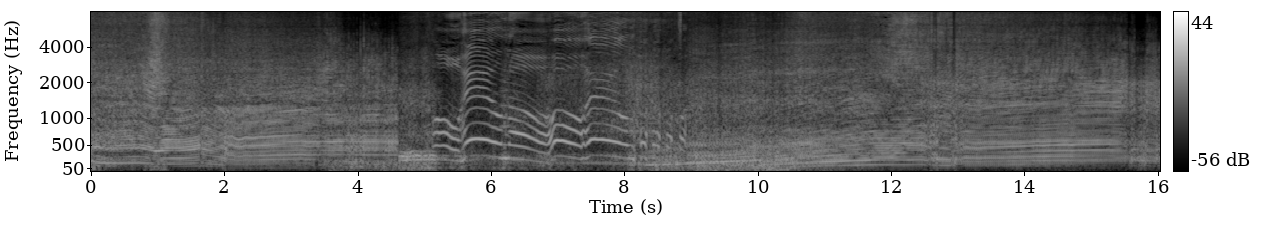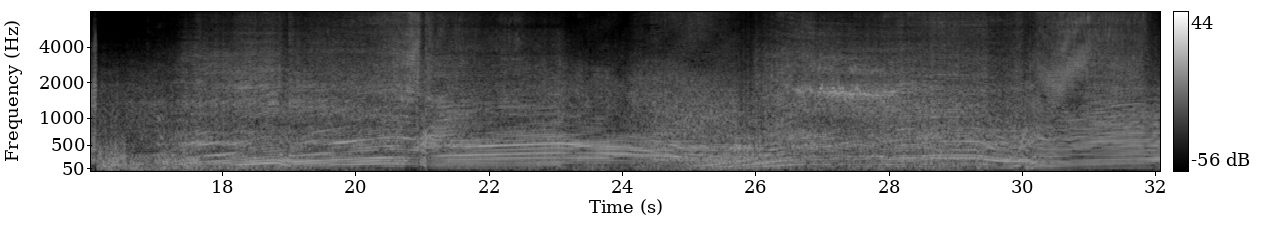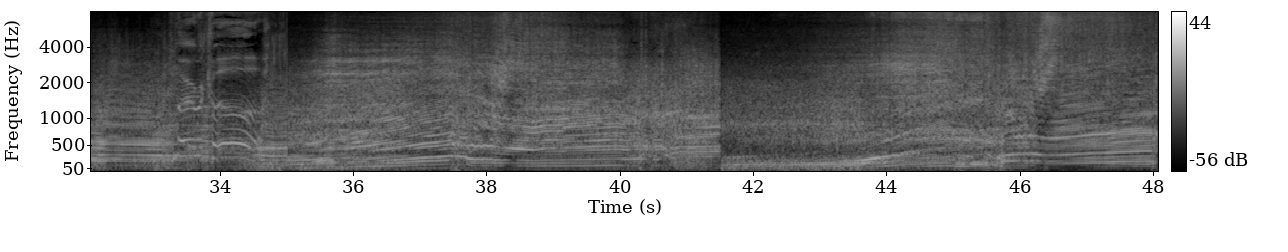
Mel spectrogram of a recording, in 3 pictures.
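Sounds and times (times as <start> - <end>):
engines revving through gears: 0.0 - 5.1, 8.2 - 16.1, 17.4 - 25.2, 25.8 - 33.5, 34.7 - 41.6, 43.5 - 48.0
cars accelerating past: 17.2 - 33.4, 34.7 - 48.0.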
